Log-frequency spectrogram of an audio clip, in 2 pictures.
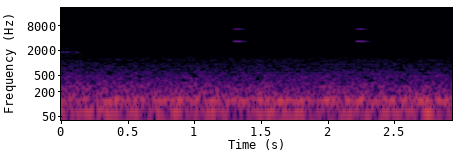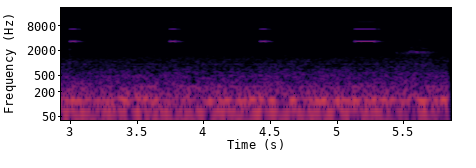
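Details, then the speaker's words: iCare IC100 rebound tonometer measuring a volunteer's eye pressure with the probe 4–8 mm from the eye: six short soft beeps, one per rapid reading, before a long beep and an averaged reading. "it takes six readings you'll hear a long single beep and it will give you the average reading on the screen which you can record"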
